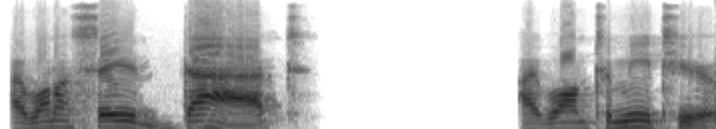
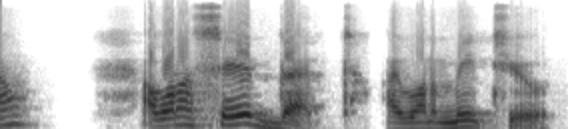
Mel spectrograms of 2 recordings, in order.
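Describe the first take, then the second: First: The word 'that' is full and stressed. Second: The word 'that' is weak and quick. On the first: The speaker calls it wrong. "Don't say दैट" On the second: The speaker calls it right. "दट बोलना है और उसको जल्दी से बोलना है"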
